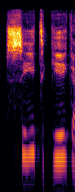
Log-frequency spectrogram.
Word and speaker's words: SeatGeek: SeatGeek, I sometimes don't enunciate my T's, my wife tells me. And so listeners who pointed that out, sorry about that. But let me tell you, SeatGeek, they're a great, low-cost, super convenient way to buy tickets for live events.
